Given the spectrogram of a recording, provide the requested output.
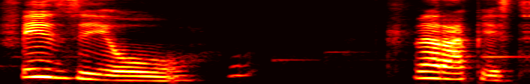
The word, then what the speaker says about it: physiotherapist: physiotherapist 이렇게 나눠서 발음하면 정확하게 발음할 수 있습니다. physiotherapist. 강세가 2에 있습니다.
